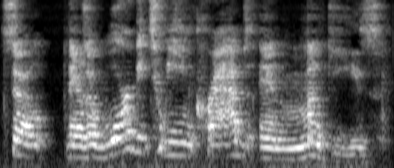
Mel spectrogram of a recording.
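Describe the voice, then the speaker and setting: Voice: mid-range voice, slow, a bit bright, recorded from a distance. A person casually commenting on a story in a slangy, laid-back way. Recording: echoey room, away from the mic.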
